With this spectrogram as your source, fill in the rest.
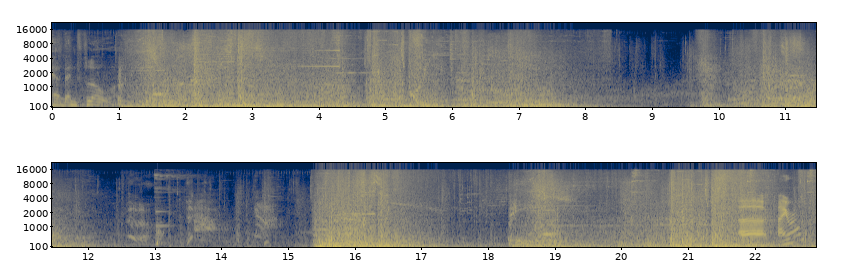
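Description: Magic blasts crackle and burst in a fight.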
